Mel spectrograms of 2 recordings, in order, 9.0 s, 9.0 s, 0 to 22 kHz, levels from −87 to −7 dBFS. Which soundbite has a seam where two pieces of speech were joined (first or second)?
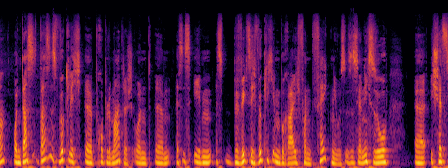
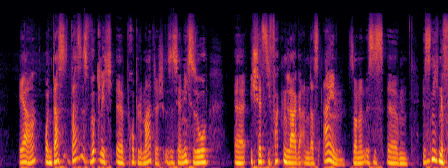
second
